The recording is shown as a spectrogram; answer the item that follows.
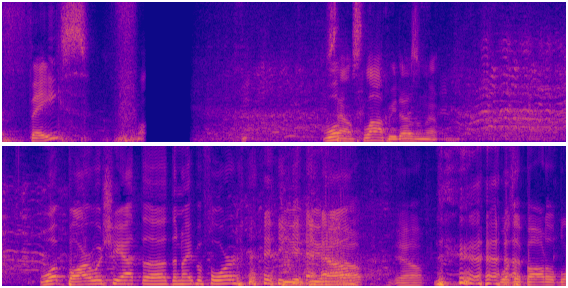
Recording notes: Live Show Start. This episode was filmed in front of a live audience at Funny Bone in Phoenix Arizona in May 2023.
